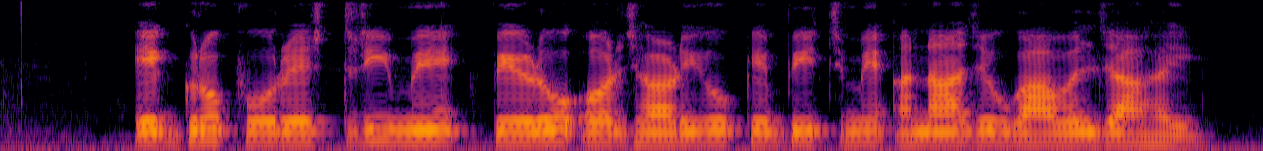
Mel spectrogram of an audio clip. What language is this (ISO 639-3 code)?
mag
